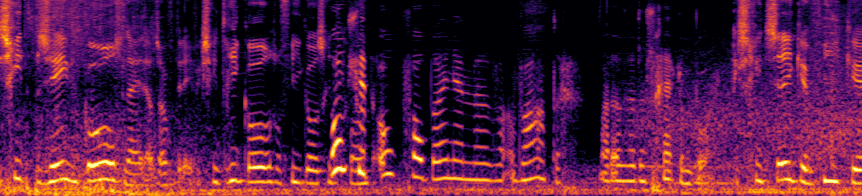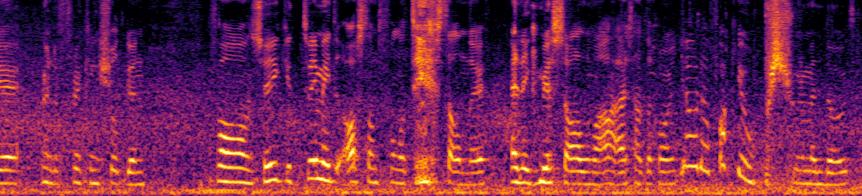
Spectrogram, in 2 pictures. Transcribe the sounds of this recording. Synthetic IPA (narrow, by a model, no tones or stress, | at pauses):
ɪksχitzeːvəkoːlˠsneːdɔtɪsowvəɹdrḛːvɪksχit̚drikoːlˠsɔfiːɹkoːlˠsχiokɪtowkfɑlˠt̚bɛjnɛnəʋaːtər | madɔtɪsɛəsχɛkənbɔ̰ɹ | ɪksχitseːkəɹfiːɹkʰɪəɹ | ɪndəfrəkɪŋʃɔt̚ɡən | fɔnzeːkəɹtʋejmetərʔɑfstɑntfɑndətʰeːχəstɑndəɹ | ɛnɪkmɪstəɑlˠəmaːlˠɛjstaːtəχəʋoːnjoːdɔnfɑkjowpʃunəmɛndoːt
